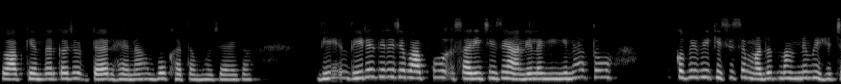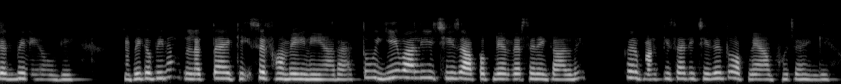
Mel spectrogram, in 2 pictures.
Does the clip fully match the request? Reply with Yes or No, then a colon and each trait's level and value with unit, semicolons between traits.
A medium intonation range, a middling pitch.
No: average, 3.0 semitones; very high, 255 Hz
